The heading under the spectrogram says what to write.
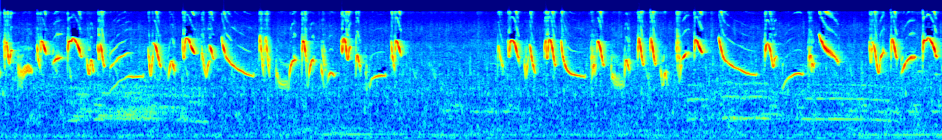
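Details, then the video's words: Long bout of energetic sanger song, used as a lure for other birds: rapid high whistles with steep rising and falling sweeps, one brief pause, then the fast varied phrases resume. "Suara Burung SANGER GACOR Ngerol Pedas paling ampuh untuk Pancingan"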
